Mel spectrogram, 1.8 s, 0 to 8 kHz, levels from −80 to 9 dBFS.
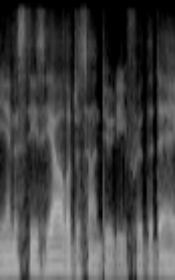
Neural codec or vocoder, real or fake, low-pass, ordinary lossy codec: codec, 16 kHz, 0.7 kbps, FocalCodec; fake; 7.2 kHz; AAC, 48 kbps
